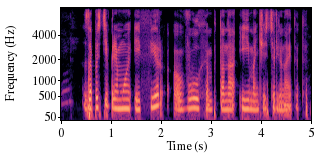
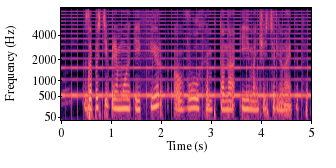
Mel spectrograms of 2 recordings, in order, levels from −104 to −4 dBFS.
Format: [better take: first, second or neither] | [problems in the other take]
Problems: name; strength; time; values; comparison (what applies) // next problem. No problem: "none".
first | background sound (Alarm); 6 dB below the speech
